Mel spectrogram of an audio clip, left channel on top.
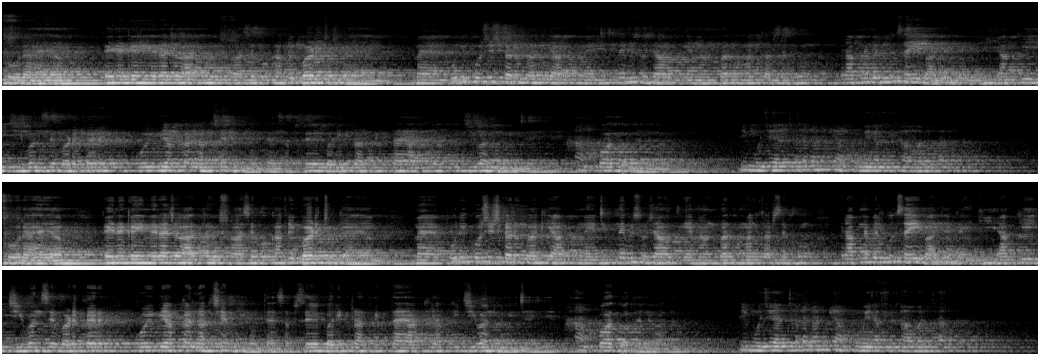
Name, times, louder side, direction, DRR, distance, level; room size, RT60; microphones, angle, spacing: voice 1, 0.0-3.8 4.1-8.1 8.4-11.4 11.7-15.9 16.3-17.1, equal, 70° right, 5 dB, 4.9 m, -22 dB
voice 2, 17.7-19.8, equal, 40° right, 1 dB, 7.2 m, -25 dB
27.5 x 25.5 x 7.8 m, 2.2 s
head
